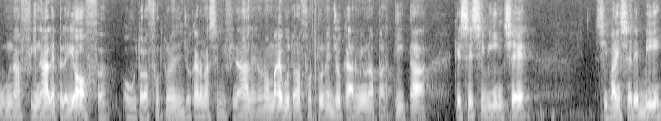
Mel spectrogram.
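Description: A man with a Venetian accent speaks at a fairly quick pace in a very deep, low voice. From Veneto, Motta di Livenza; Veneto. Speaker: football goalkeeper; guest. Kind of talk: TV talk show interview. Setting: TV studio with audience. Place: studio. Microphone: lapel.

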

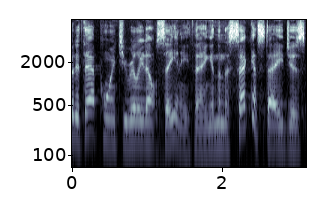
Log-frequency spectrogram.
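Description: A man speaks at moderate speed with ordinary pitch movement, light noise sitting in the background. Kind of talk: interview answer. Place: studio. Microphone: lapel.

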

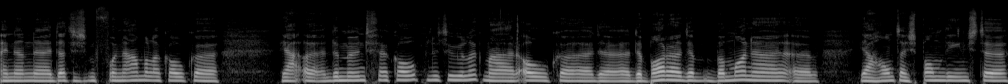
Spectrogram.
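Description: Very slowly, a woman speaks in a fairly low pitch with a dark, mellow tone and monotone, flat intonation, the sound dry with no echo. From West Friesland, Netherlands (Oude Niedorp); West Friesland. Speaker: restaurant owner; podcast guest. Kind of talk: casual interview. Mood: cheerful, smiling. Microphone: studio mic.

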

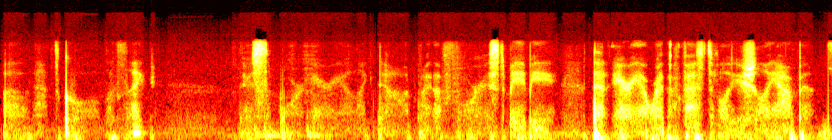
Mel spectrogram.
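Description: A soft-spoken woman whispers at a moderate pace, with big swings in loudness. The sound is dry with no echo, over light background noise. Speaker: gameplay streamer. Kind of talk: casual game commentary. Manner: soft ASMR whisper close to mic.

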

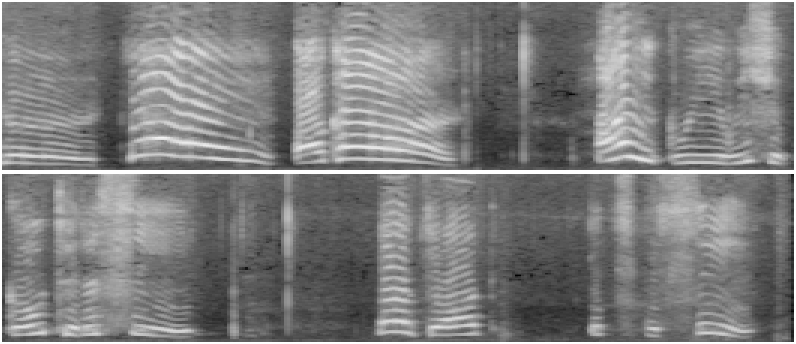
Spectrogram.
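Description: Putting on a character voice at an extremely high pitch, a woman talks at a very slow pace with long, frequent pauses. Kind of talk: toy story video narration. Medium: role play. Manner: excited.

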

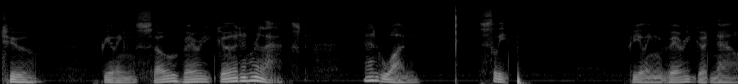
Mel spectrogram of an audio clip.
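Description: Long pauses come often in this fairly slow delivery. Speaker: hypnotist. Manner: slow, soothing, rhythmic pacing timed to breathing; gentle, reassuring, repetitive incantatory phrasing.

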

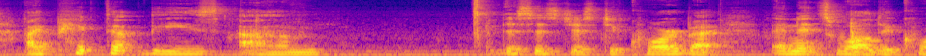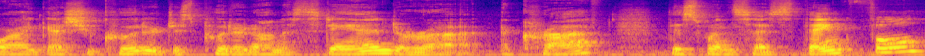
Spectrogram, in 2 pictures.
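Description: With light background noise, a woman whose pitch is very deep and low talks at a moderate pace, sounding somewhat breathy, with ordinary pitch variation. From Ontario, Canada. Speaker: haul vlogger. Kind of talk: product haul show-and-tell. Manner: casual, with frequent fillers. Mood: cheerful, upbeat. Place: home room. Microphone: phone near.

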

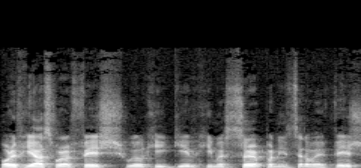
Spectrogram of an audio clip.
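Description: A man talks in an unremarkable speaking voice at a fairly high pitch. He keeps a moderate pace. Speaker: church elder preacher. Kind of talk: sermon. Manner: formal, exhortative, addressing the congregation as brethren.

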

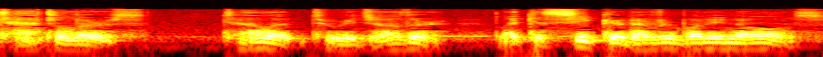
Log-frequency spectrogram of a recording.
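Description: This is a man speaking. His pace is moderate. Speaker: read-aloud storyteller. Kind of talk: poem reading aloud, gentle and lyrical, to children. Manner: expressive, measured.

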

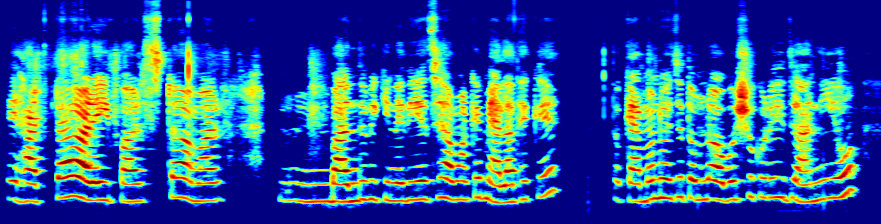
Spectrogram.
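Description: This woman's voice is quiet and high-pitched. Her intonation is monotone and flat. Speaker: vlogger. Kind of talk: casual vlog narration. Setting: outdoors at a fair.

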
